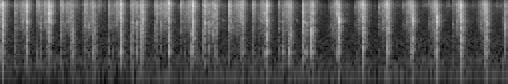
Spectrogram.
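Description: A deck of tarot cards being shuffled by hand, hand to hand, giving a steady, even run of quick card slaps at about five a second.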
